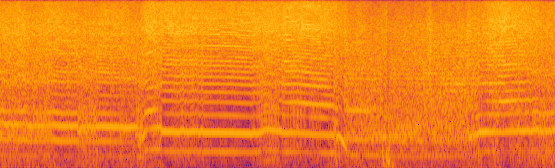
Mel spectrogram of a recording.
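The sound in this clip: An ice hockey arena crowd roars after a goal in a game, a dense, loud, sustained wall of cheering with drawn-out tonal shouts or horn-like notes over it, steady from start to end.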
